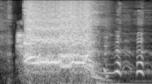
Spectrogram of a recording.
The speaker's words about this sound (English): A guttural scream, by the way. Man, Ugh. I thought that was. Like, I almost thought that was a sound effect. That was not a sound effect.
